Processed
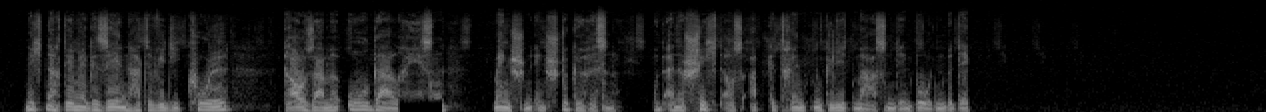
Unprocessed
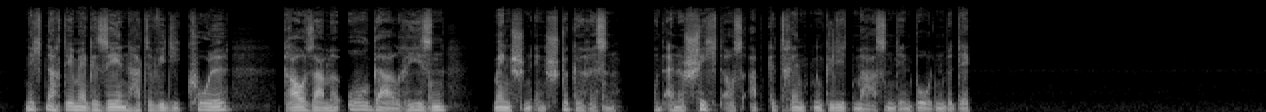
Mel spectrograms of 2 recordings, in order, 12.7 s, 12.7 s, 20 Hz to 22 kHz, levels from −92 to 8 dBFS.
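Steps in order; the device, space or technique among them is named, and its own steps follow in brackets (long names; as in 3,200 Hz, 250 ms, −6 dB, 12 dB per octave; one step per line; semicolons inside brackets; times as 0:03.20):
compact cassette (soft clipping −24 dBFS, distortion −11 dB; low-pass filter 12,000 Hz 12 dB per octave; tape wow and flutter; white noise bed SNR 32 dB)
0:03.98–0:04.43: Butterworth high-pass 530 Hz 72 dB per octave
delay with a high-pass on its return 388 ms, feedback 62%, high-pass 3,400 Hz, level −19 dB
level −5.5 dB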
